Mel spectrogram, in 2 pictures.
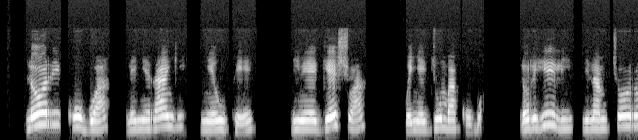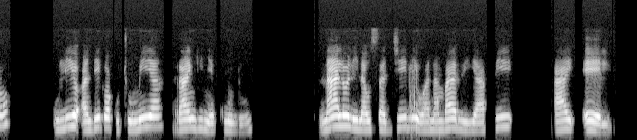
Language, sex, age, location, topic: Swahili, female, 25-35, Mombasa, government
